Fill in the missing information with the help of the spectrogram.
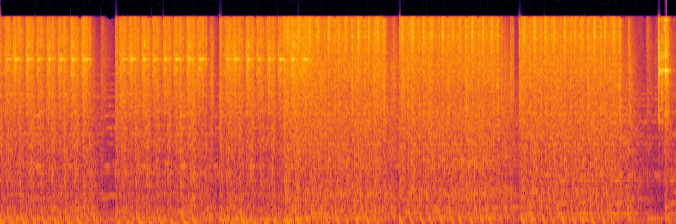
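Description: Rapid automatic gunfire sound effects dubbed over Nerf blaster shooting: long bursts of closely packed shots with short breaks about once a second.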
